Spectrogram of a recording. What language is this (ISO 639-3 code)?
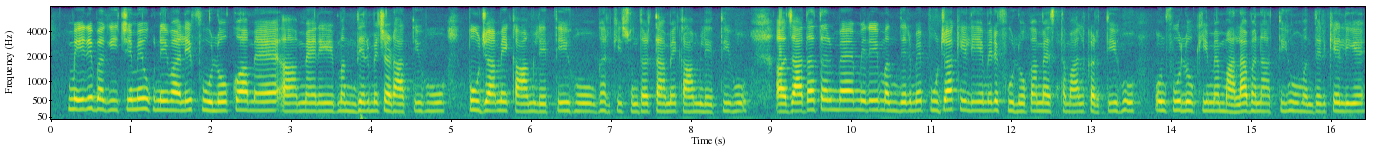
hin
